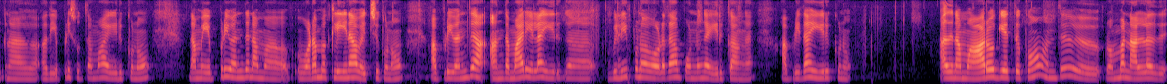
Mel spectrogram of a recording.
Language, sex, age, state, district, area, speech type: Tamil, female, 30-45, Tamil Nadu, Coimbatore, rural, spontaneous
